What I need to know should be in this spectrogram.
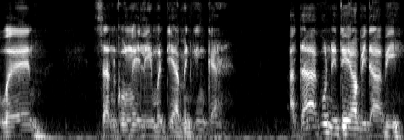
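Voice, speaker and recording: An actor with an Ilocano accent playing a playful young man working abroad, loud and joking in a radio drama. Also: fairly low pitch, moderate pace, no room sound. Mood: affectionate.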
